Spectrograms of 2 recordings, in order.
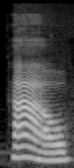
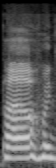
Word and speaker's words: pão: The accent on the A from the first word, but don't say pau because that means on something else. Just pão de queijo.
